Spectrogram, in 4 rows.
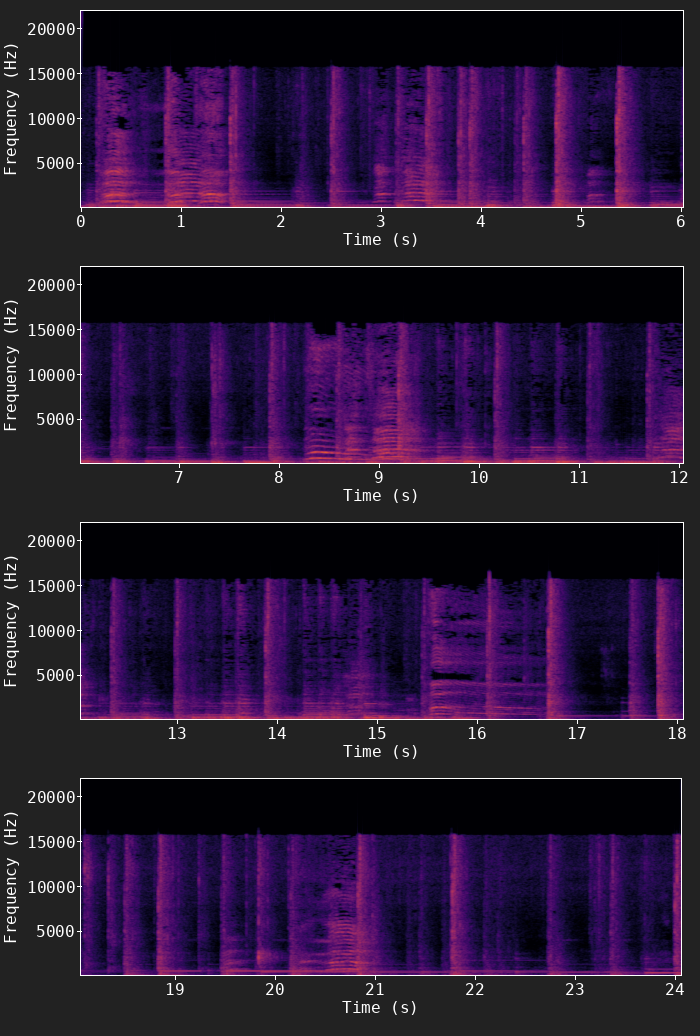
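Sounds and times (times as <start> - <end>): electric bass: 0.0 - 16.1
jazz guitar playing: 0.0 - 24.0.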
